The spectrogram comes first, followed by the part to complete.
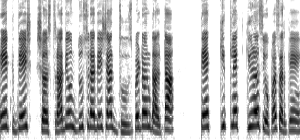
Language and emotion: Goan Konkani, angry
